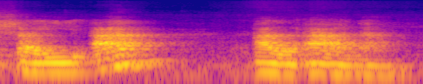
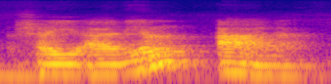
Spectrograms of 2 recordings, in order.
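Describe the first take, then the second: First: There is a break between the words. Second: The words are joined without a break.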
